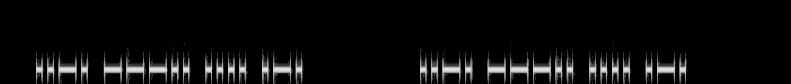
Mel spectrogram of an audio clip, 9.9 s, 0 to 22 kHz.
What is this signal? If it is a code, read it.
Morse code, heard as a keyed tone, about 17 wpm, 700 Hz. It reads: F8HR F8HR
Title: DXCC-100 Call Signs - 4 Characters - Repeated 3x - 17wpm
